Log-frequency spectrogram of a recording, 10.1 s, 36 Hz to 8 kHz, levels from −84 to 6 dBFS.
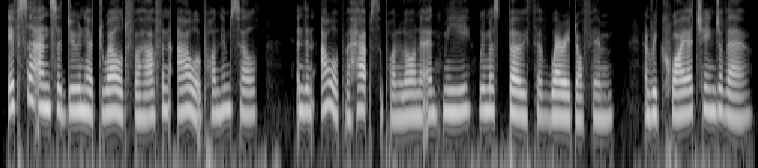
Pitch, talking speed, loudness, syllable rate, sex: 215 Hz, 190 wpm, -19 LUFS, 5.0 syllables/s, female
